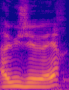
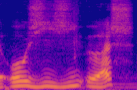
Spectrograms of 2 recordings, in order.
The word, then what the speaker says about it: Ojjeh: Est-ce que les deux J, on dit OG? Ouais, on dit OG. OG. Ouais, Il n'y a OG. pas de Non. double prononciation. Non. Il y en a qui pensent que c'est AUGER. Eh oui, bah à la oui, c'est française, vrai. mais C'est vrai. non, c'est OJJEH.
